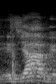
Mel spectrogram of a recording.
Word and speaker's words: Yave: Yave, it means key in Spanish, but we spell it Yave because we want it to roll off your tongue.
